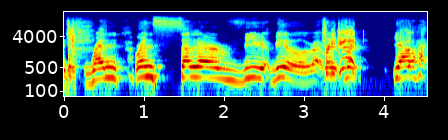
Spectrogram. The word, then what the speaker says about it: Rensselaerville: I have no idea how to say this, Rensselaerville. Pretty good. Yeah, how do you say it, Wendy? Rensselaerville Institute. Rensselaerville Institute.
